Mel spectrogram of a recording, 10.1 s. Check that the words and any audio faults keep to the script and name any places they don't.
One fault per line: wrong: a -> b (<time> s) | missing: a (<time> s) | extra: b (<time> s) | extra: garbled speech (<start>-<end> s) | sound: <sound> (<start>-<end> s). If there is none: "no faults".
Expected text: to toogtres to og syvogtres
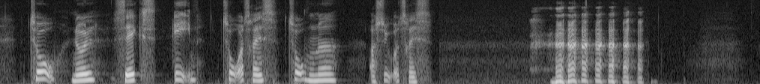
extra: nul seks en (0.9 s)
extra: hundrede (4.0 s)
sound: laugh (7.1-8.6 s)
